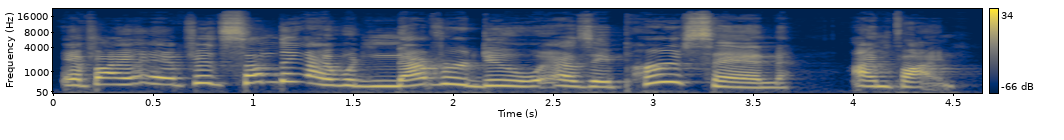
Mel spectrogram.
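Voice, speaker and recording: A woman's voice: high voice, animated, normal speed. A woman in her late thirties chatting casually on a live stream, rambling through asides and swearing freely. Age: 30s. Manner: rambling asides with many "like" fillers.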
